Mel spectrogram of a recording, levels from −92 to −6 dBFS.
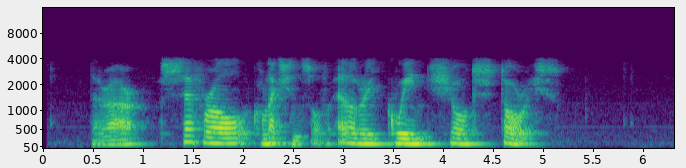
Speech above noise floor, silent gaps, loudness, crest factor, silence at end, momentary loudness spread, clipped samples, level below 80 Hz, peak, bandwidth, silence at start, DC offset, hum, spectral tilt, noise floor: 44 dB; none; -21 LUFS; 18 dB; 1.25 s; 13 LU; under 0.1%; -58 dBFS; -4 dBFS; 4.1 kHz; 0.5 s; under 0.1%; none; -12.5 dB/octave; -64 dBFS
